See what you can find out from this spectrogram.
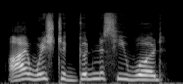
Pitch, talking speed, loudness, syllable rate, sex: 225 Hz, 195 wpm, -18 LUFS, 4.4 syllables/s, female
